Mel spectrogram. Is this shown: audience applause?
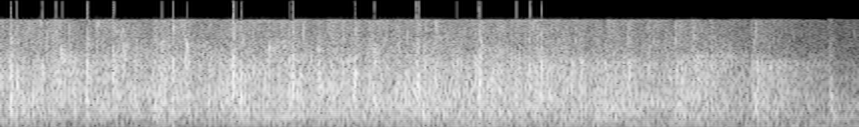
yes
